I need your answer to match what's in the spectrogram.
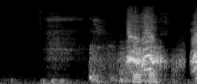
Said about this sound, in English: Hey, there are the puppies. Yeah, the puppies are excited.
